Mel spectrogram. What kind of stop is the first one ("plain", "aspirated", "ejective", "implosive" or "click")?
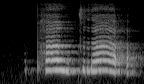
aspirated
